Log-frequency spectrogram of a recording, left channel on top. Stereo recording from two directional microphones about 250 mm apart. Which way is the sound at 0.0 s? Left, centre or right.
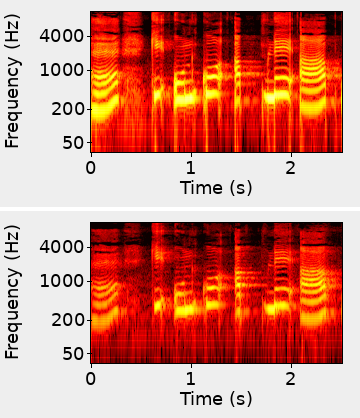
Left.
